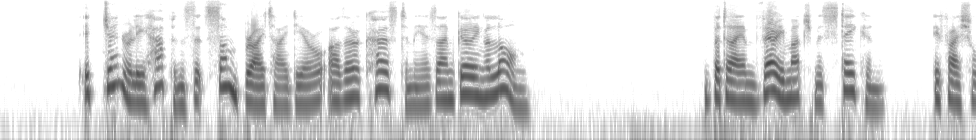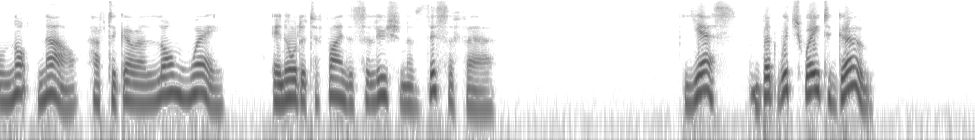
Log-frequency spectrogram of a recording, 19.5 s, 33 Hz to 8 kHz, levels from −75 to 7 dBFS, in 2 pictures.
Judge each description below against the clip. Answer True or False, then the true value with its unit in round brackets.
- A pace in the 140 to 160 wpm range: True (150 wpm)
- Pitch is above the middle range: False (165 Hz)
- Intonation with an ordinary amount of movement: False (6.2 semitones)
